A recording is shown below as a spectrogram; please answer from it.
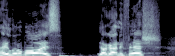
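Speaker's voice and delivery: high, hollered call, acted out. Speaker acts out a man hollering at fishermen on a boat, retelling someone hollering. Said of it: "Who is this guy like hollering at me?".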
